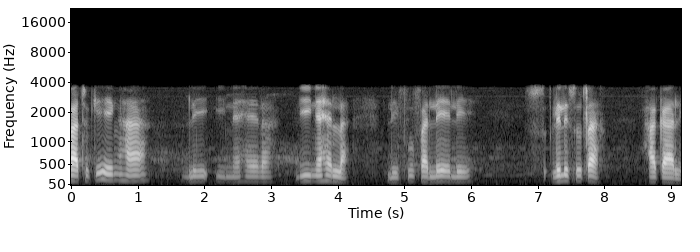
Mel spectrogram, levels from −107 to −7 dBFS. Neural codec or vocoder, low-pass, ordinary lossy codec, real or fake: none; 3.6 kHz; none; real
